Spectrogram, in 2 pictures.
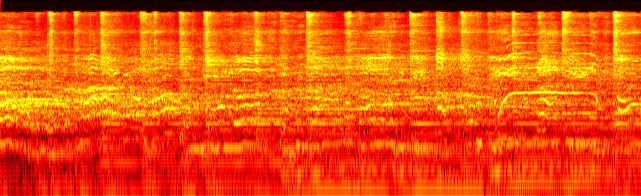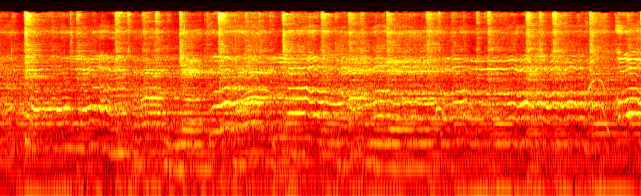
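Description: A woman singing live into a microphone over amplified pop backing music with a steady beat and bass, holding one long note about six seconds in.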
